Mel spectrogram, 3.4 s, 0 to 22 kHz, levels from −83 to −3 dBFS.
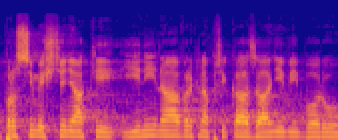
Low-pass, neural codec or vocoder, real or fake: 14.4 kHz; none; real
